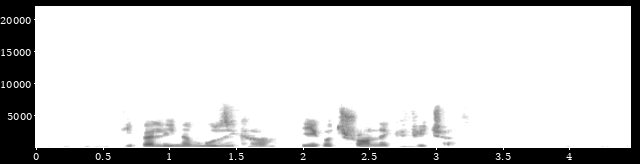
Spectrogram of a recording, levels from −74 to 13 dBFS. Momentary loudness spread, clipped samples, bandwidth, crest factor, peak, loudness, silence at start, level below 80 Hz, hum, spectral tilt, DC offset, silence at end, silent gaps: 11 LU; under 0.1%; 7.2 kHz; 24 dB; -12 dBFS; -32 LUFS; 0.65 s; -74 dBFS; none; -3 dB/octave; under 0.1%; 1.35 s; 1.92-1.98 s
